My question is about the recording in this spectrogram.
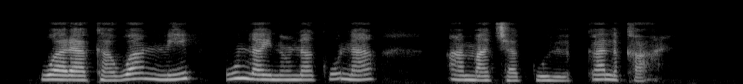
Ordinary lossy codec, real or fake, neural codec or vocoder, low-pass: AAC, 32 kbps; fake; codec, 16 kHz, 1.1 kbps, Voila-Tokenizer; 7.2 kHz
